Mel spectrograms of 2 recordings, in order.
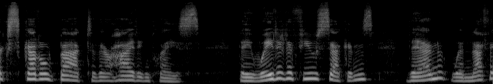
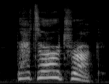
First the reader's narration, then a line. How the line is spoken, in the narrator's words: Derek exclaimed with relief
